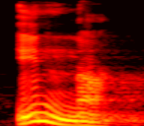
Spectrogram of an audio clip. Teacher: إنا نون مشدد اور میم مشدد غنہ ہوتا ہے، اس میں الف سے پہلے نون کے اوپر زبر ہے تو یہ الف مدہ ہو جائے گا.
